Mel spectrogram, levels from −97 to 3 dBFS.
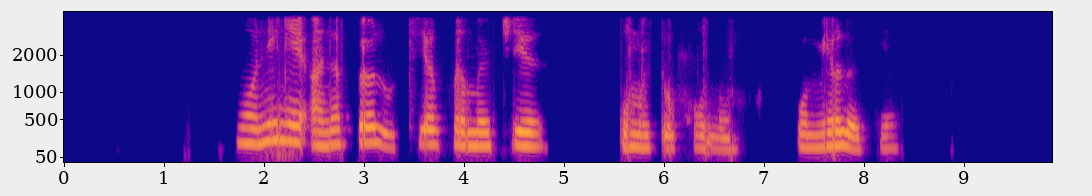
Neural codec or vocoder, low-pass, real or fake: codec, 16 kHz, 1 kbps, X-Codec, WavLM features, trained on Multilingual LibriSpeech; 3.6 kHz; fake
